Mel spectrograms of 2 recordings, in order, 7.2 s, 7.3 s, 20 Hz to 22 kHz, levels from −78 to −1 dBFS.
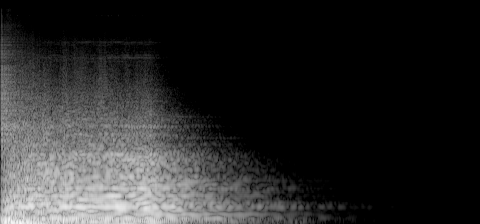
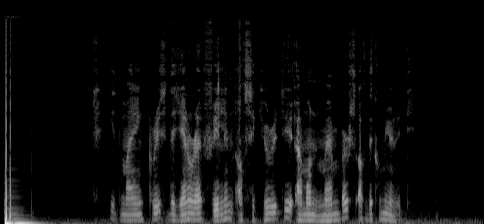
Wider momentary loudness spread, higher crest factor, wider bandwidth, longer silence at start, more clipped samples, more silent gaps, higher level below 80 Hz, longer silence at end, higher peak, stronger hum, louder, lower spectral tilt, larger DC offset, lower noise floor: about the same, 17 LU vs 17 LU; second, 14 dB vs 24 dB; second, 10 kHz vs 15.5 kHz; about the same, 0 s vs 0.05 s; neither; neither; first, -20 dBFS vs -36 dBFS; first, 3.6 s vs 1.3 s; about the same, 0 dBFS vs -2 dBFS; neither; first, -11 LUFS vs -36 LUFS; first, -8.5 dB/octave vs -6 dB/octave; neither; first, under -90 dBFS vs -63 dBFS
